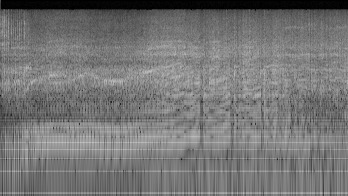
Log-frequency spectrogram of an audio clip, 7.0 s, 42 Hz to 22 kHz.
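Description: A Ducati Panigale V4 SP with its 1103 cc V4 engine pulls away hard from a light, a loud, close roar rising steadily in pitch through the revs, with quick gear-change dips near the end.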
